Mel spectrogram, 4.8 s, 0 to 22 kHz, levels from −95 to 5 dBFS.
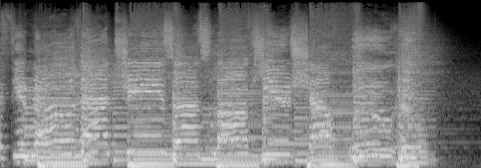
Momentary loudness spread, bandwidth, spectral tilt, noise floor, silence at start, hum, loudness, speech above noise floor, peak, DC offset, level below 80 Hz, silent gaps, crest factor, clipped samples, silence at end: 3 LU; over 20 kHz; -4.5 dB/octave; -39 dBFS; 0 s; none; -11 LUFS; 29 dB; 0 dBFS; under 0.1%; -20 dBFS; none; 12 dB; under 0.1%; 0.45 s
